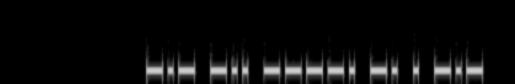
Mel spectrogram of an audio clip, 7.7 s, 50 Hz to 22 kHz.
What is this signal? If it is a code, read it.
Morse code, heard as a keyed tone, about 15 wpm, 700 Hz. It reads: KD9NEK
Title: USA Call Signs - 6 Characters - Repeated 3x - 15wpm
